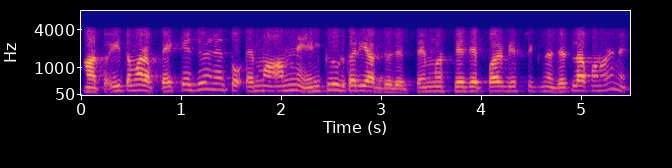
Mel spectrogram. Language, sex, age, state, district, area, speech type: Gujarati, male, 18-30, Gujarat, Kutch, urban, conversation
